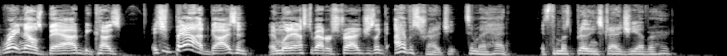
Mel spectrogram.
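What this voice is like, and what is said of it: Imitates another person's voice. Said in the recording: “doing the Trump voice ... that sounds like Trump”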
